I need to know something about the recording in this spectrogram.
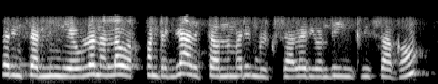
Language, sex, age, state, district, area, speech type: Tamil, female, 30-45, Tamil Nadu, Dharmapuri, rural, conversation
